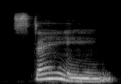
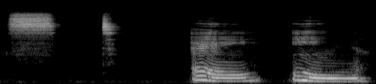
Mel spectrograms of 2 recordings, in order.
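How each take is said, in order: First: Said in the usual way. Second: "S, t, a, ing" as separate sounds, hissed S and short t; sounding out. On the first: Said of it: "Say it". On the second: Shown as a demonstration. Teacher helping students spell staying, sounding out "S, t, a, ing" separately. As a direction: break "S, t, a, ing" apart sound by sound. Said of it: "Let's spell it".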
